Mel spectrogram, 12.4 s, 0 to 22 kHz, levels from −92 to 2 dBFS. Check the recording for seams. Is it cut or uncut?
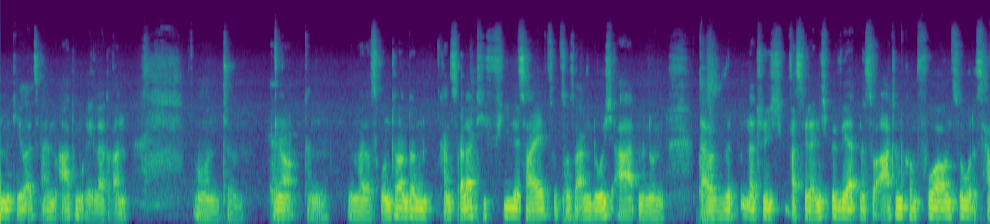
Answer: cut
